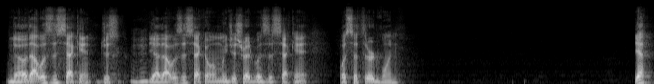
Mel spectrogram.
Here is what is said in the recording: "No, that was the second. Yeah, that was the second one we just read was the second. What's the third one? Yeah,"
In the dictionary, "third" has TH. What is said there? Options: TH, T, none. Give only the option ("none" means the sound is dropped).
TH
